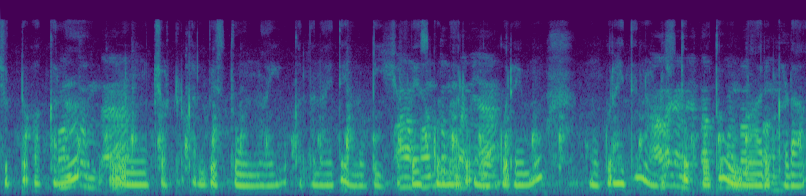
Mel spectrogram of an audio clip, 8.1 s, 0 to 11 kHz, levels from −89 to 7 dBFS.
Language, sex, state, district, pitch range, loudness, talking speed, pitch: Telugu, female, Andhra Pradesh, Manyam, 190-240 Hz, -17 LUFS, 110 wpm, 210 Hz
